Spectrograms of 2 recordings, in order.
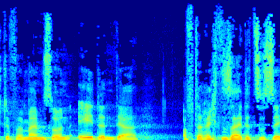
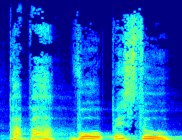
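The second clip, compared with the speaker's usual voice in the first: put-on higher, drawn-out child's call; imitated little son; 5 semitones higher, slower than usual. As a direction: mimic a small boy calling for papa. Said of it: "Und er sagte".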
